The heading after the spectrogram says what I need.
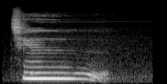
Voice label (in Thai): "Chûee", Thai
